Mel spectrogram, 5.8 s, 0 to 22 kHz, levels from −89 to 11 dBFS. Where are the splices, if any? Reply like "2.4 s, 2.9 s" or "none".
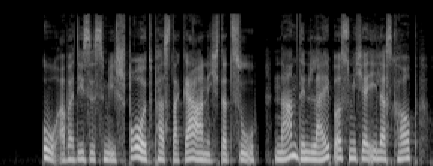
3.5 s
